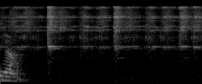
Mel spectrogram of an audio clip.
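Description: A small hand-held jingle bell ring shaken in repeated strokes, its little bells ringing brightly, with a red apple-shaped fruit shaker shaken along with it.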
